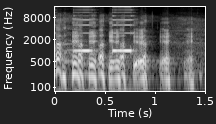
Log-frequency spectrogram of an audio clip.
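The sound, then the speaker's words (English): An intercom alarm tone sounds as a quick series of loud electronic pulses, bright and slightly warbling in pitch, with a thin steady tone running beneath the first bursts before the pattern tapers off. “That could be an intercom alarm.”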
